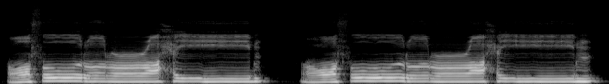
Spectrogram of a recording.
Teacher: Tanvinni nunni g'unnasidom harfidan roga kirgizib, g'unnasiz qilib o'qiymiz.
